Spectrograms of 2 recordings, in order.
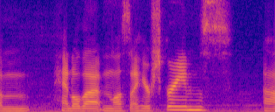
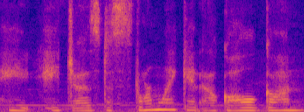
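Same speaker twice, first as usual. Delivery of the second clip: muttering under the breath, much quieter; 3 semitones higher than usual. Walking back over with water and asking Jez a question, very quietly under the breath. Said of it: "very quietly, kind of under my breath".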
